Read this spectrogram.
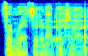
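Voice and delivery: quick raspy punk-singer imitation. Filmmaker mimicking the singer's distinctive voice, quick raspy impression. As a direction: rattle it off raspily, imitating a singer. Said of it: "that raspy voice".

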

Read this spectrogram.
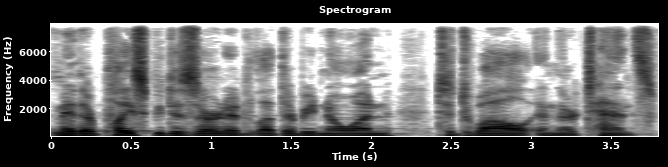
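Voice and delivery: scripture reading. Acted. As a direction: read the curse gravely. Reads psalm aloud.

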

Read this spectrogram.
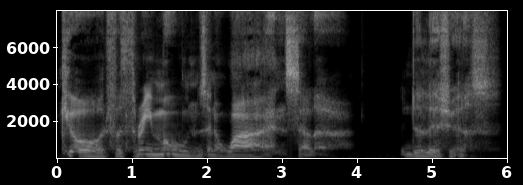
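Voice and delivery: very slow, rolling menace; slow rumble. Acted. Crime boss offering the thief cured meat, slow rumble. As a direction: savour each word like a dangerous gourmand. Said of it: "he rumbled".

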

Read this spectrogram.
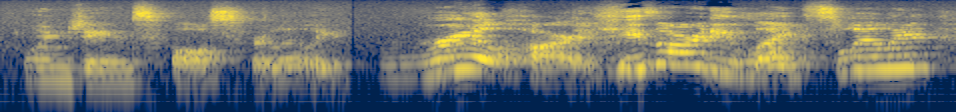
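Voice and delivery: normal talking voice

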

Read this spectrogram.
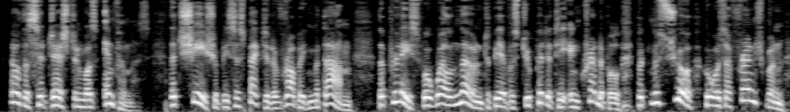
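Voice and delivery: French lady's maid protesting her innocence; indignant French maid. Acted. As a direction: pour it out in a rush of indignation.

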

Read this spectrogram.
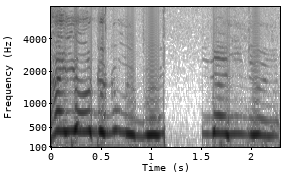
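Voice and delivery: high-pitched greeting to a dog; loud, high mock dog-talk; playful calling. Players calling over the dog.

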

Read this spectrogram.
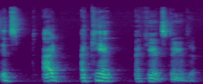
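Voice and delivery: ordinary talk

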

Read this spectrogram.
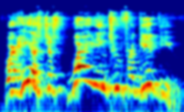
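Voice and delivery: ordinary talk, nothing marked

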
